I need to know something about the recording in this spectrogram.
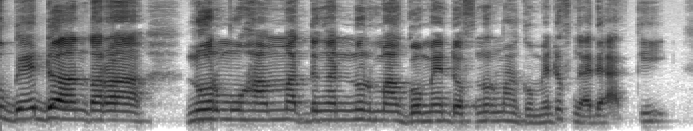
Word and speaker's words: Nurmagomedov: Jadi tulisnya magomet tapi bacanya Mahomed kan gitu kan ya. Jadi Nur Magomedov itu jadi Nur Mahomed.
